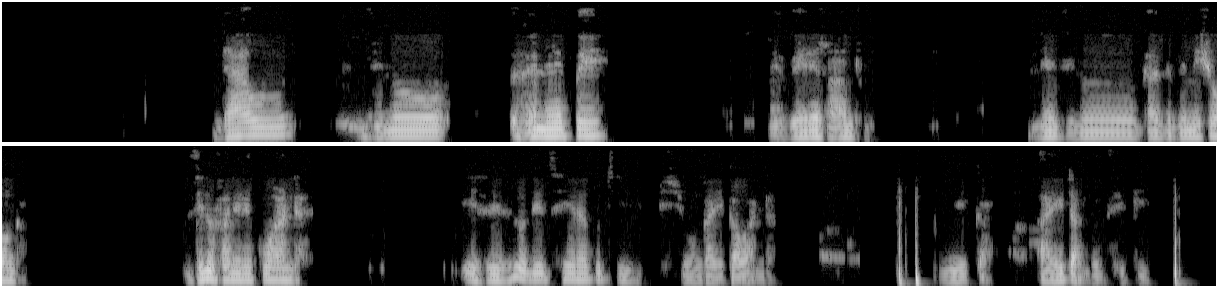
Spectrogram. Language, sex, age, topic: Ndau, male, 36-49, health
